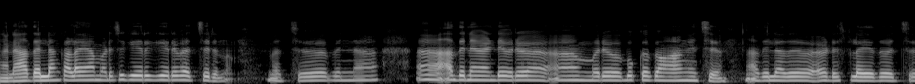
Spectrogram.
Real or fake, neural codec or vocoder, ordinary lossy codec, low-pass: real; none; none; none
